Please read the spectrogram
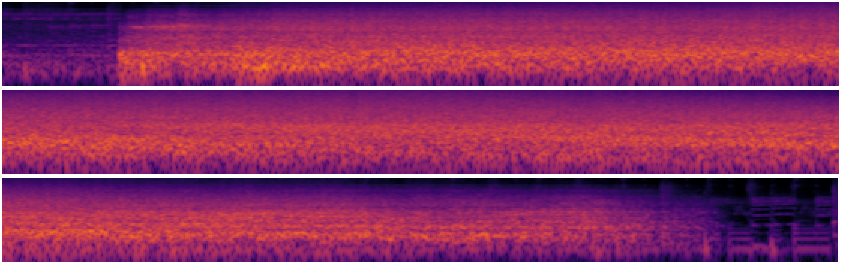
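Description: SpaceX Falcon rocket engines at ignition and liftoff: a loud, steady roar that starts suddenly about a second in and fades out near the end.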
